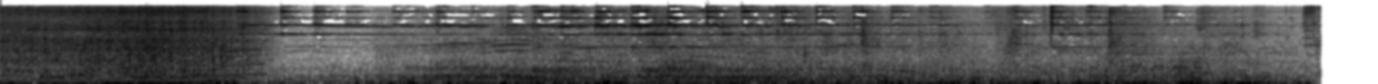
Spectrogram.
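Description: Shallow water running over rocks in a small artificial stream for about two seconds, then a cut to quieter outdoor ambience with faint high tinkling tones and a few light ticks. The sound cuts off abruptly just before the end.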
